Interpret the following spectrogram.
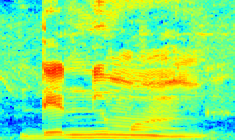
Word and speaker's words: denouement: अगला शब्द है डेन्यूमाइन, डेन्यूमांग। इसको क्या पढ़ेंगे? ये आधा अ है। डेन्यूमांग, क्या पढ़ेंगे?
